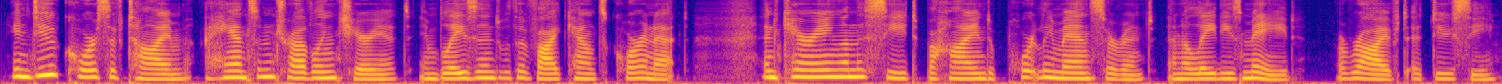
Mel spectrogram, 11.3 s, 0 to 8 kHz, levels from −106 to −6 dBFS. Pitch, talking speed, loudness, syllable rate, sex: 210 Hz, 165 wpm, -18 LUFS, 5.0 syllables/s, female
